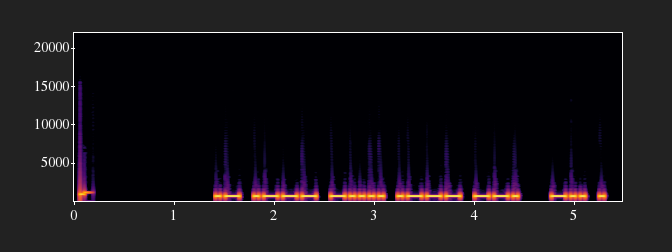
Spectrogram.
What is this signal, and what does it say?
Morse code, heard as a keyed tone, about 25 wpm, 700 Hz. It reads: AJ6JG DE
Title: USA Callsign DE Callsign 25wpm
